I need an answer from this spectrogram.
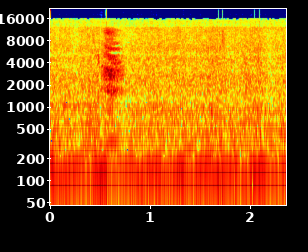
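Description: A car engine drones steadily while driving along a winding road, a continuous low hum with no clear breaks.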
